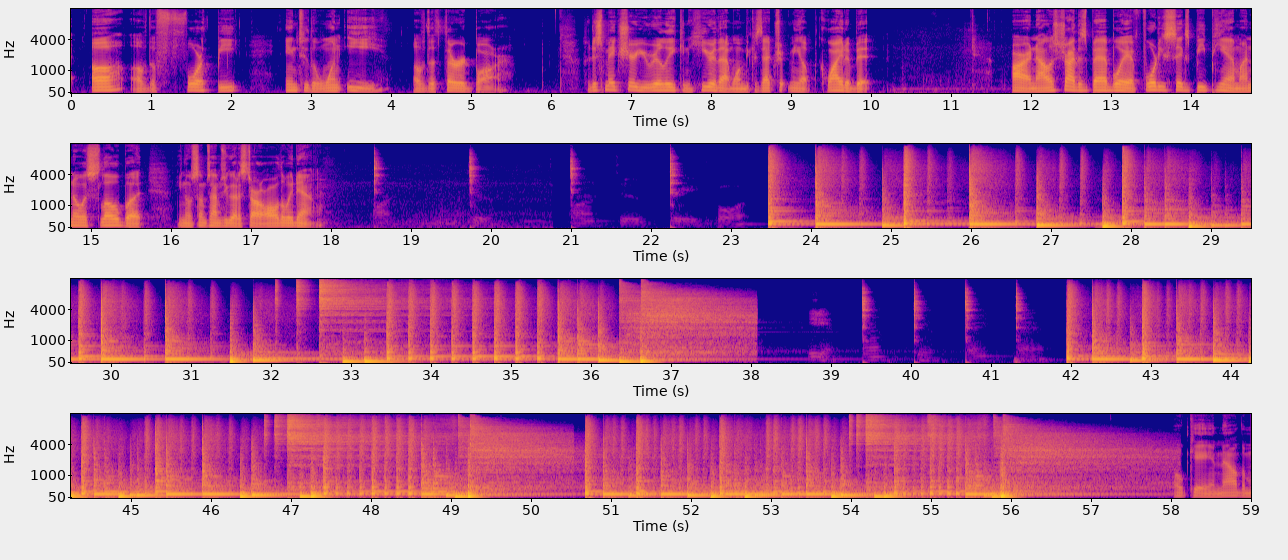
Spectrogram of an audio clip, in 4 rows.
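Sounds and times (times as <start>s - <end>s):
drum kit playing a fill: 23.5s - 38.1s, 42.0s - 58.1s.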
